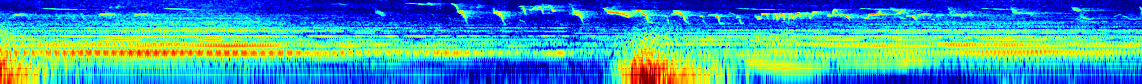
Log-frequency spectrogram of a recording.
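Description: A mountain bluebird calls in the board game adaptation Wingspan: soft chirps and twittering notes rise over sustained background music, with a dull thump midway.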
